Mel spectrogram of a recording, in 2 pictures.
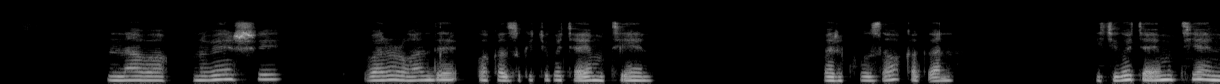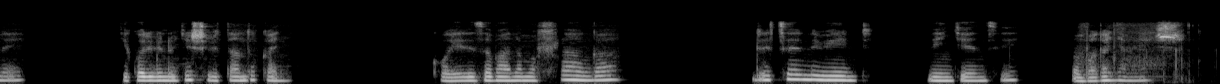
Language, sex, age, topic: Kinyarwanda, female, 25-35, finance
